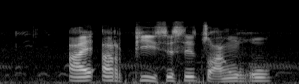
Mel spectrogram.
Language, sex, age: Tswana, male, 31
